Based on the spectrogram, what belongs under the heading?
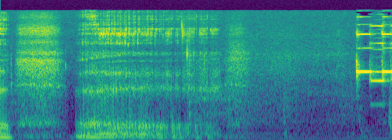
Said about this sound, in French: Il y a le téléphone qui sonne en direct, c'est pas grave, je décroche.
